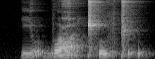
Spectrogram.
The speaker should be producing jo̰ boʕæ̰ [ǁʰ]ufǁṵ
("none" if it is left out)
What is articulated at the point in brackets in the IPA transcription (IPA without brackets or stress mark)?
ǁʰ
